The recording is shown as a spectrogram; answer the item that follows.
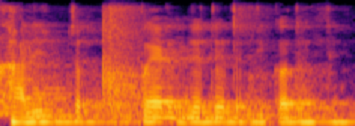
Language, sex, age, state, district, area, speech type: Maithili, male, 18-30, Bihar, Araria, rural, spontaneous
